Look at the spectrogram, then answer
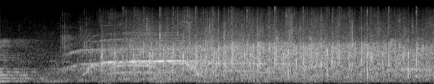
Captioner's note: audience applauds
